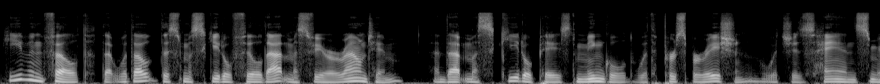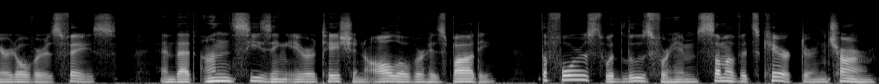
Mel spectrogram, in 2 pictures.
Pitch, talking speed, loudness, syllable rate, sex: 125 Hz, 155 wpm, -21 LUFS, 4.5 syllables/s, male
